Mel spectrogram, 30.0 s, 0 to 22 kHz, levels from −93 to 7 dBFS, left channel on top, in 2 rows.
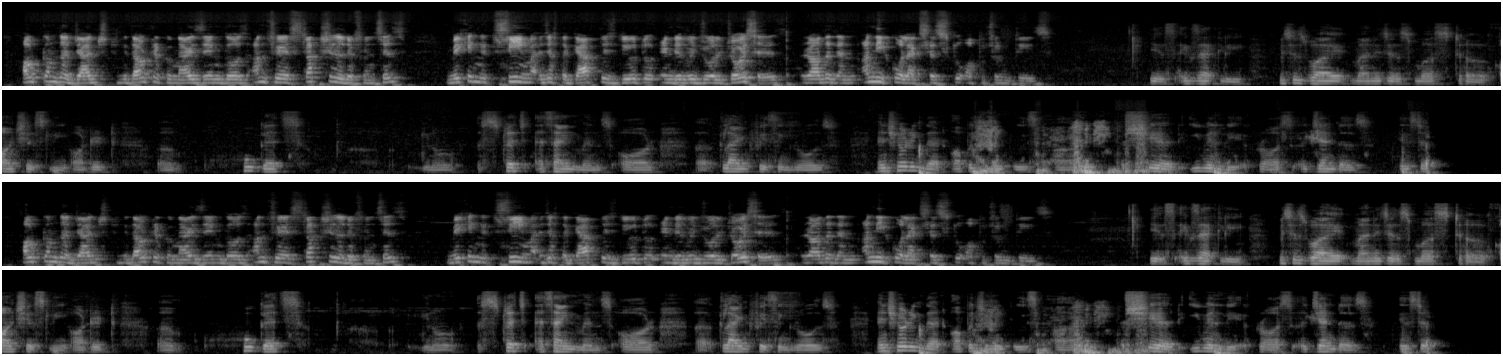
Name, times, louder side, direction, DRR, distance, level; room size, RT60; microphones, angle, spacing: voice 1, 0.2-4.0 4.5-10.5 24.7-25.0 25.3-26.5 28.1-28.2, left 5 dB, 85° left, 0.7 m, -35 dB
voice 2, 11.5-16.7 17.4-18.0 18.6-18.7 19.2-25.8 26.2-28.7 29.0-29.3, right 3 dB, 25° right, 0.5 m, -41 dB
7.0 x 4.6 x 3.7 m
head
